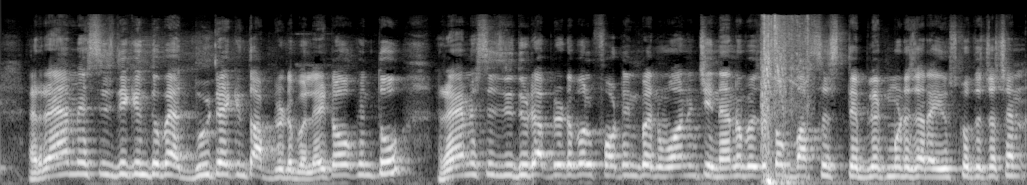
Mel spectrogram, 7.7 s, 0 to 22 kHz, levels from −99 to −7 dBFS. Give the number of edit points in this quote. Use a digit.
1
